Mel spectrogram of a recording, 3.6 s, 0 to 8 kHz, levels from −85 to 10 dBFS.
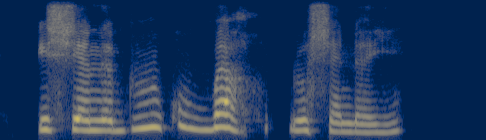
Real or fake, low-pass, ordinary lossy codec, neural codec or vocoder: fake; 7.2 kHz; Opus, 24 kbps; codec, 24 kHz, 0.9 kbps, WavTokenizer, small release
